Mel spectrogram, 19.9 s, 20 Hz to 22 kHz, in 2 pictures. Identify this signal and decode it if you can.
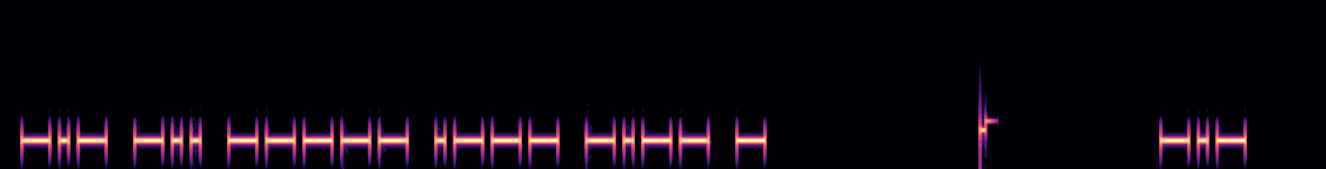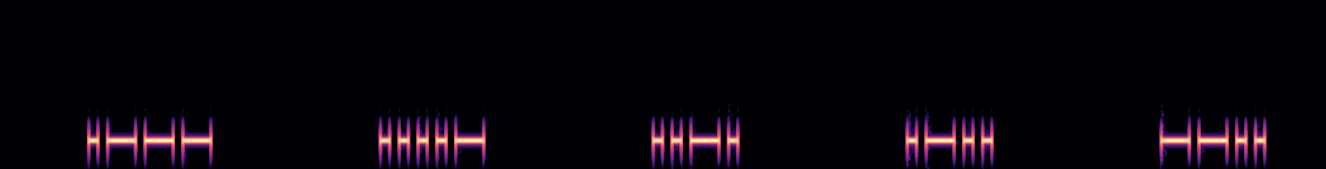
Morse code, heard as a keyed tone, about 17 wpm, spaced as for 9 wpm, 700 Hz. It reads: KD0JYT KJ4FLZ
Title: USA Call Signs - 6 Characters - 6x Character Spacing - 17wpm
